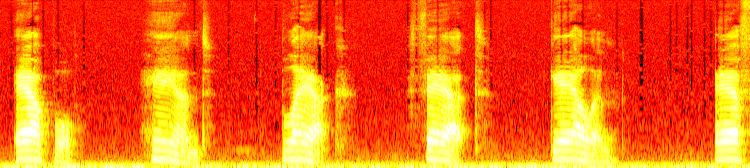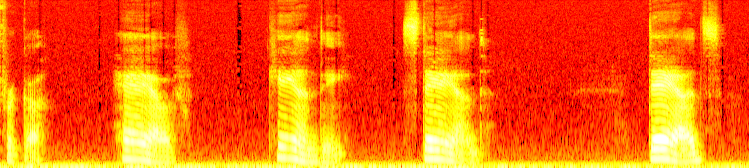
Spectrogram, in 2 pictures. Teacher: do you hear how there's just a little bit of a movement in the sound instead of a pure staccato eh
